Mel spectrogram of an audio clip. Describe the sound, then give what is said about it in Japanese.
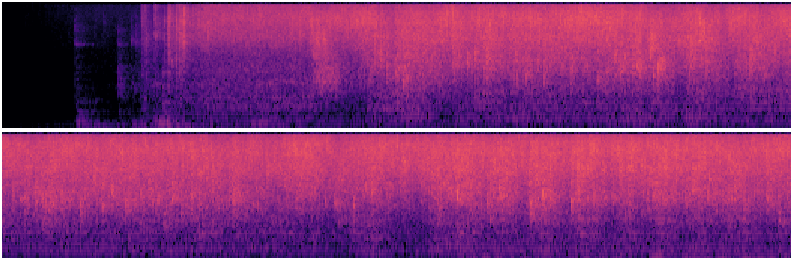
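Warm running water rinsing shampoo out of hair. A short silence gives way to a steady, full splashing hiss that continues evenly to the end. “それではシャンプーを流しますね。”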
